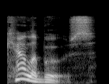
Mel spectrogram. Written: calaboose

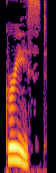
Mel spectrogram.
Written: greased

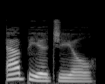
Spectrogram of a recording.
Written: abiageal

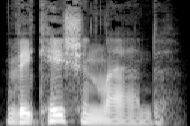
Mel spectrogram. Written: vacationland

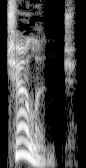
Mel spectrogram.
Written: challenge

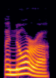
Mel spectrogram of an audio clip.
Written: annorah

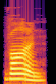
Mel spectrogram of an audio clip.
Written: vahn

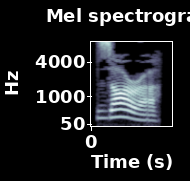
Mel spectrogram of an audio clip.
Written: xara

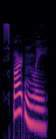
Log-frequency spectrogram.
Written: spartanly

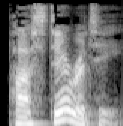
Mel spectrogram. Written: posterity

